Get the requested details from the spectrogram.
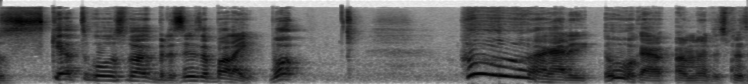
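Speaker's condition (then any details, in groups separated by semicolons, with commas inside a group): No condition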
